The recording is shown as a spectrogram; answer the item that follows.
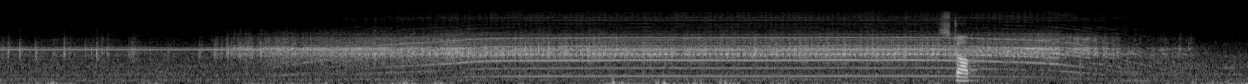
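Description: Small electric motor and spur-gear train salvaged from an HP printer whining as it is driven over radio control: the pitch rises for a couple of seconds, holds steady, then falls away as the throttle is let off near the end. A faint steady high tone and light clicks come before the spin-up.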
